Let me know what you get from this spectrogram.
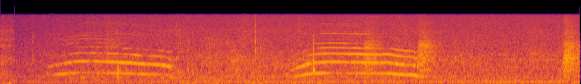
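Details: Young female pet cat, about a year and a half old, indoors and wearing a loose jacket she struggles to move in, gives two drawn-out, slightly falling meows about two seconds apart against quiet room hiss.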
